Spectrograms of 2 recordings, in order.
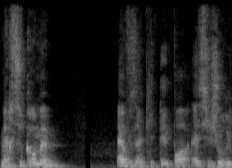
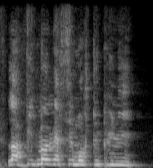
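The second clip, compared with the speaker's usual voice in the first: high furious yelling; angry shout; 10 semitones higher, 9 dB louder than usual. Acted. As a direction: scream the punishment. Judge yelling at the defendant.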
